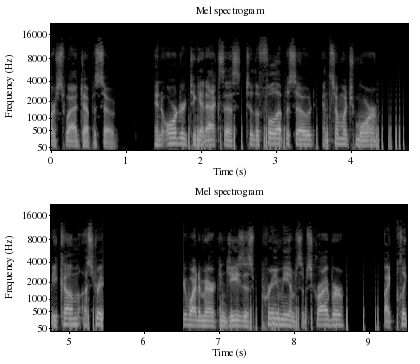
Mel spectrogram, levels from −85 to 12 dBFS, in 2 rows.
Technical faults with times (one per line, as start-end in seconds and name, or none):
1.75-9.39 train of clicks
5.45-6.52 rebuffering stall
